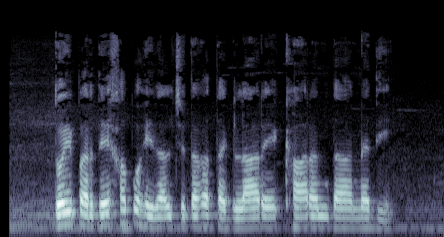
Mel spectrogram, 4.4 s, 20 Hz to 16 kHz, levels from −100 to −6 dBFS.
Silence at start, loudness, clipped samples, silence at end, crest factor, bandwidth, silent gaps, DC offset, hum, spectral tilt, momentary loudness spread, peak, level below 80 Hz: 0.55 s; -25 LUFS; under 0.1%; 0.55 s; 20 dB; 9.6 kHz; none; under 0.1%; none; -7 dB/octave; 9 LU; -4 dBFS; -76 dBFS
